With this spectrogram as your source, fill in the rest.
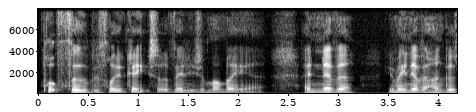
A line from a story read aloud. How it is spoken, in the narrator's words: Tarzan sighed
